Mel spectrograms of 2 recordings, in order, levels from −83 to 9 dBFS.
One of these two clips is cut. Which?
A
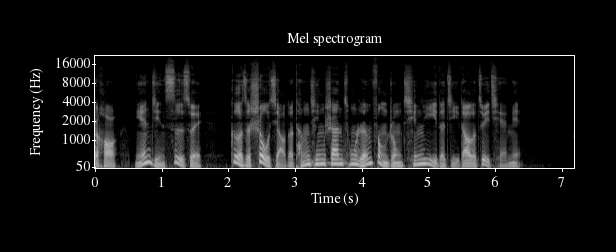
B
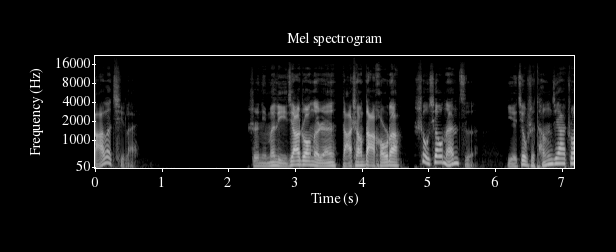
B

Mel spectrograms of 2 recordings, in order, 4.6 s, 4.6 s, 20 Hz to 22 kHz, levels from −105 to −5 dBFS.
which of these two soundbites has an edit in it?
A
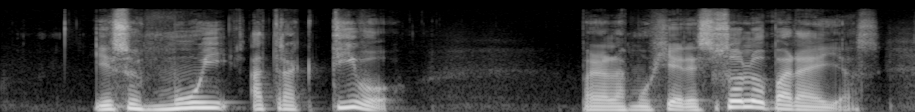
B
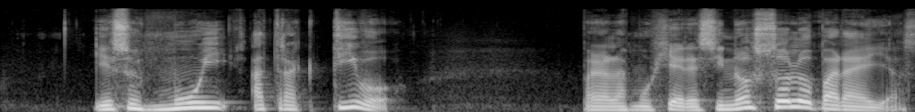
A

